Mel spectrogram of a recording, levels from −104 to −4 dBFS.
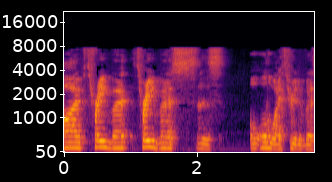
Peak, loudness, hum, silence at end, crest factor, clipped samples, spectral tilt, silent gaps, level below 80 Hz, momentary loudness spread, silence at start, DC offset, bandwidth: -10 dBFS; -29 LUFS; none; 0 s; 20 dB; under 0.1%; -4.5 dB/octave; none; -80 dBFS; 11 LU; 0 s; under 0.1%; 8 kHz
